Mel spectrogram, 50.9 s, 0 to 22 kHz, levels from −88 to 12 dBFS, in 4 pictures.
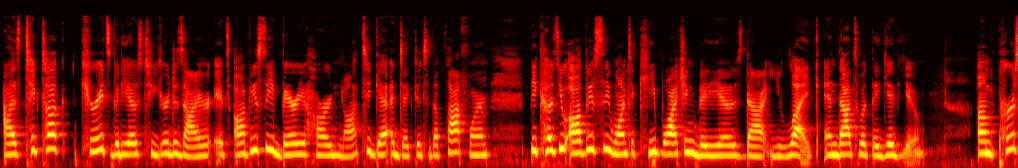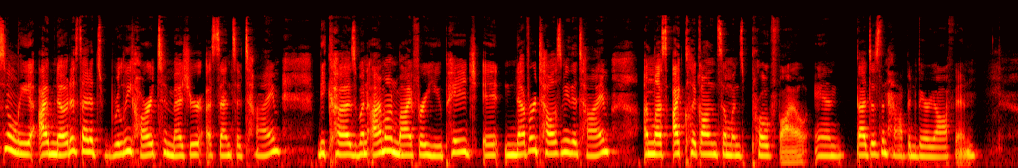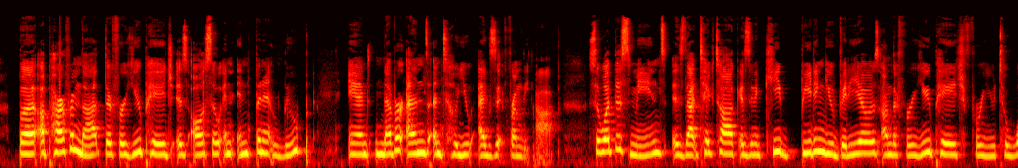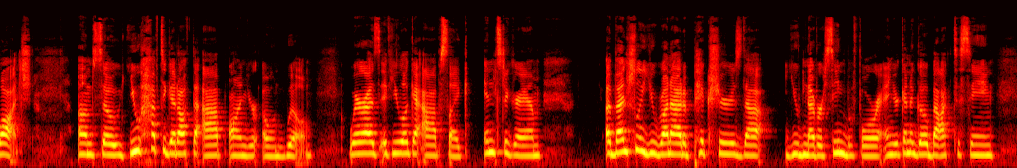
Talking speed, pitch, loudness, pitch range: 185 wpm, 235 Hz, -18 LUFS, 220-260 Hz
